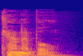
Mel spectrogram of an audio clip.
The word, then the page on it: cannibal: British English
